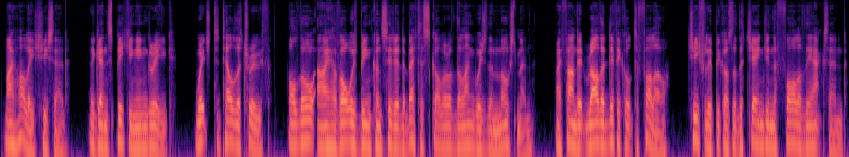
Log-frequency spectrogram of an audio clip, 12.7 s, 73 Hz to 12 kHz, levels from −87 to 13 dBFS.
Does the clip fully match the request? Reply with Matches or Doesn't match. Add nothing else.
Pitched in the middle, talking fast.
Doesn't match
